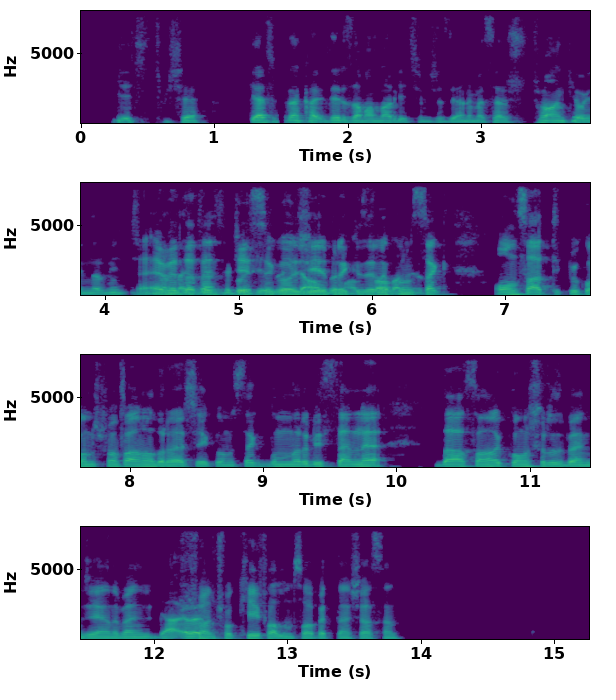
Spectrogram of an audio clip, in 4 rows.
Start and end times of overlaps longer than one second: 4.2-6.5

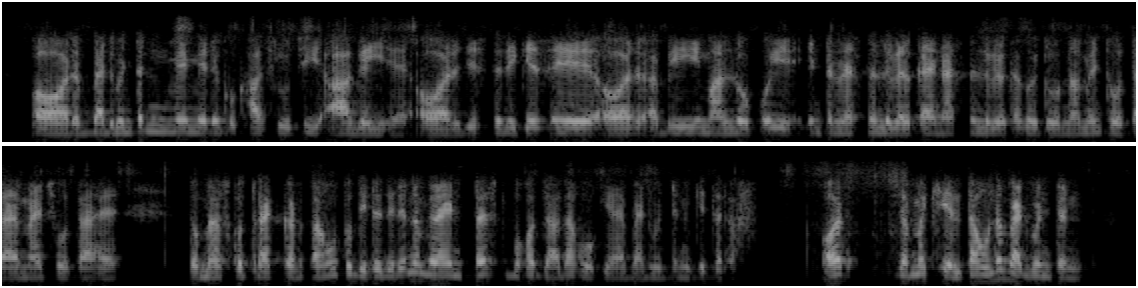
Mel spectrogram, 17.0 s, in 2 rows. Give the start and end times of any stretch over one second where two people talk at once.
none

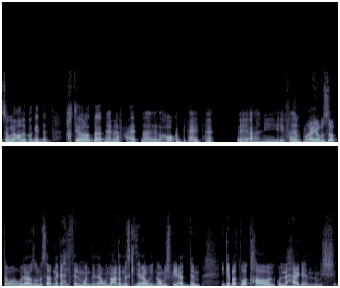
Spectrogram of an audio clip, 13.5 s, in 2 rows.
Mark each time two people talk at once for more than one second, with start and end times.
none

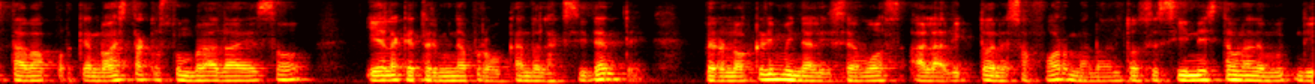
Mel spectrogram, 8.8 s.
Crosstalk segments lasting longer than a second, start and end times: none

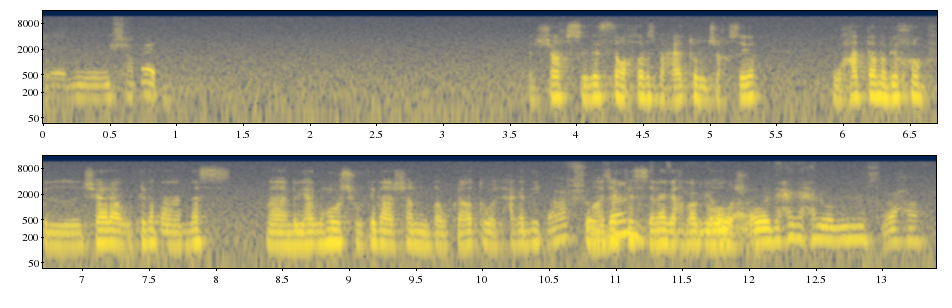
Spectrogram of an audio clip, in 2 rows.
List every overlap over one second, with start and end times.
10.8-12.1

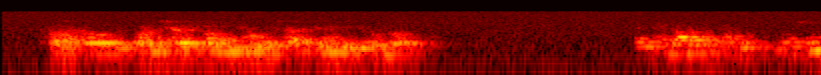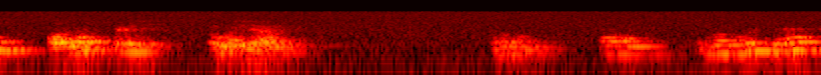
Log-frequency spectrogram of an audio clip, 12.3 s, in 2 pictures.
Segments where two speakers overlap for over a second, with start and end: none

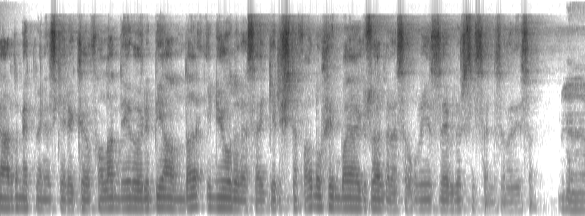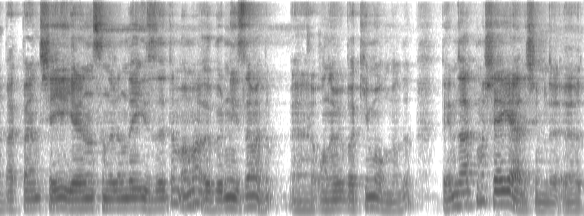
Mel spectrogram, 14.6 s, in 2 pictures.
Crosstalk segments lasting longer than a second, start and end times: none

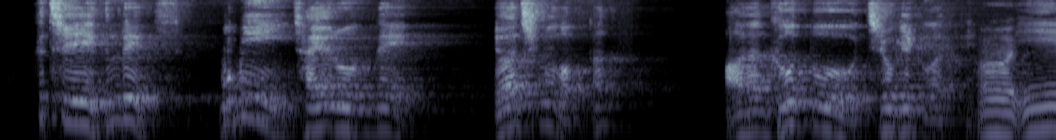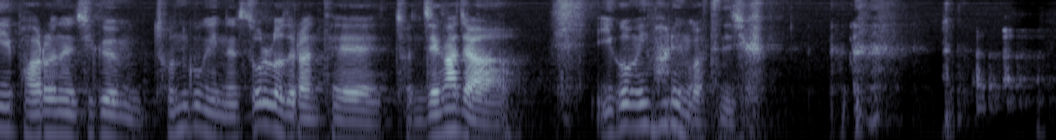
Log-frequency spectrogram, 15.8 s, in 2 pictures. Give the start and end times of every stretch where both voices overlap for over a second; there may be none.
none

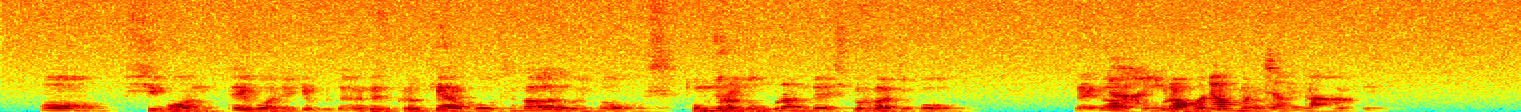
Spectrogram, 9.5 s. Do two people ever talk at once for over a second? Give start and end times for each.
6.9-8.4

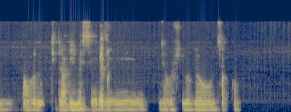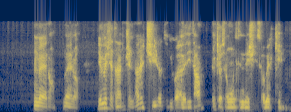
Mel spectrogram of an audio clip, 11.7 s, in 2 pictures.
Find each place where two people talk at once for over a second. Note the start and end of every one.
none

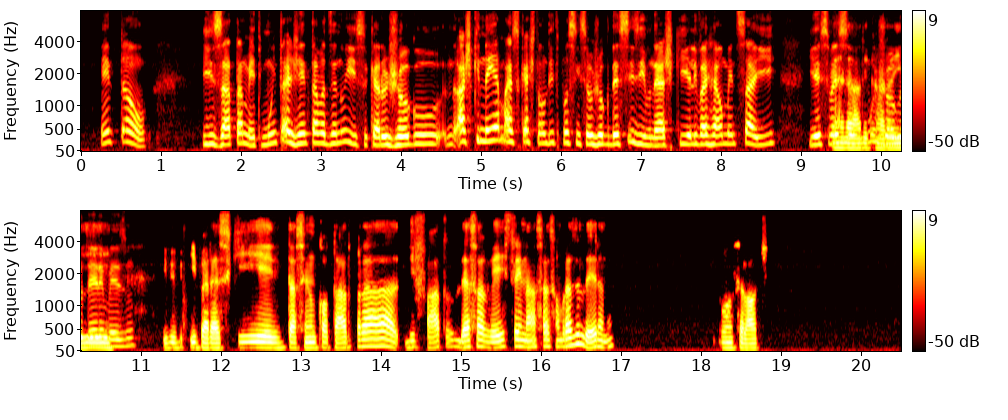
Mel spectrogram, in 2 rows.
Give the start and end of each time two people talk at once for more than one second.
9.4-10.7

